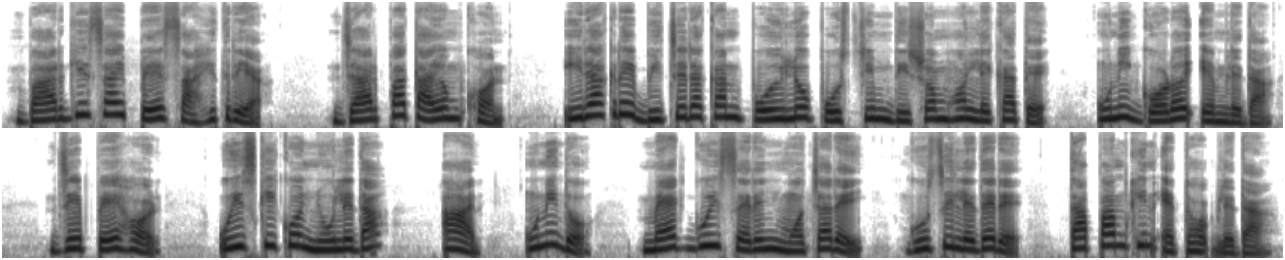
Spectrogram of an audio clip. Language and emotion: Santali, neutral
